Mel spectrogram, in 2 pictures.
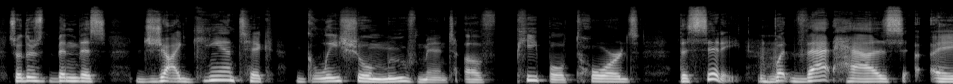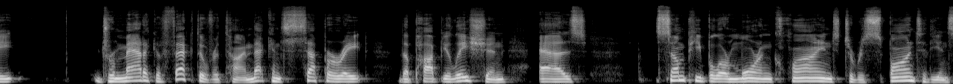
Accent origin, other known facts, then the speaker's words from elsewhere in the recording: Marshalltown, Iowa, United States; I mentioned my hometown, Marshalltown, Iowa, which is right in the central part of Iowa, a really agricultural region. And Marshalltown's only got 27,000 people in it.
